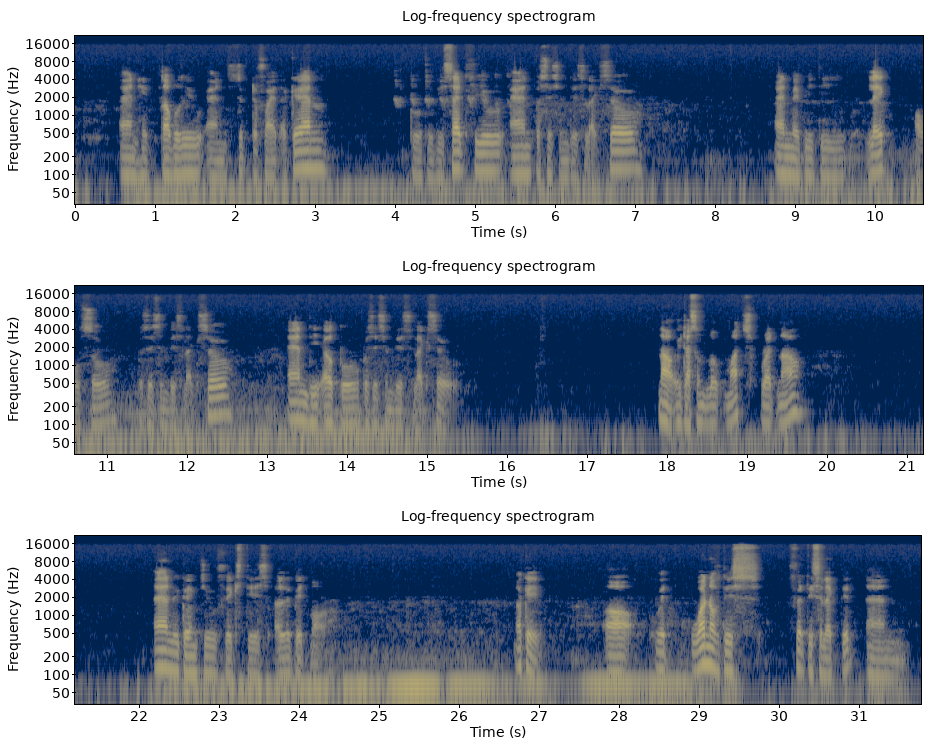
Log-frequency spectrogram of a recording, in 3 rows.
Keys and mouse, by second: 1.0 middle click, 1.2 w, 3.1 right click, 4.1 KP_3, 5.6-7.6 drag, 8.4 middle click, 9.3 right click, 10.0-11.7 middle drag, 11.3-13.1 drag, 13.6-14.6 right drag, 14.3 click, 15.6 click, 16.4-18.2 middle drag, 20.0-21.5 right drag, 20.8-22.3 drag, 23.2 middle click, 24.0-25.6 middle drag, 26.2-28.0 middle drag, 29.1 right click, 29.7 middle click, 30.2 right click, 31.0 middle click.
